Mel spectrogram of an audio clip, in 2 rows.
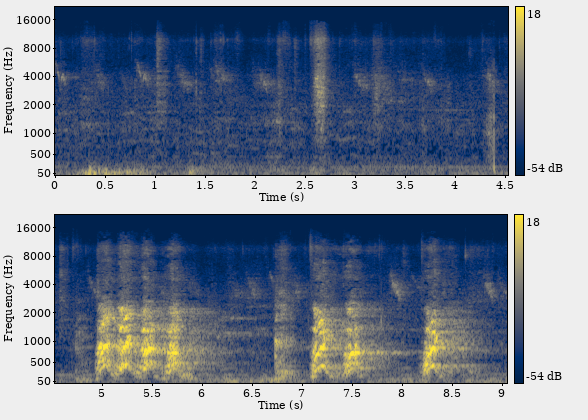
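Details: Playing German Shepherd dog in Pakistan, 2020, starting with quiet background clicks and thuds, then breaking into clusters of loud, harsh barks in three bursts over the final four seconds.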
